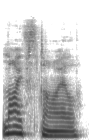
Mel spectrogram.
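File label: "lifestyle", British English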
